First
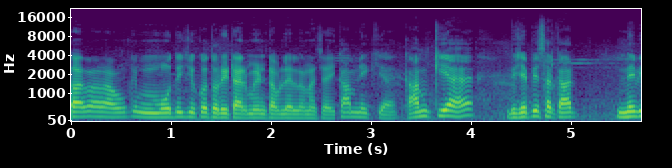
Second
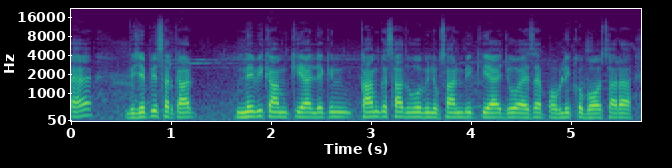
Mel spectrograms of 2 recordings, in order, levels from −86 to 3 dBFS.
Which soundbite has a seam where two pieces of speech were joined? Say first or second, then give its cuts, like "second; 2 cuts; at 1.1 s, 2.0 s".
first; 1 cut; at 2.6 s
